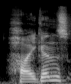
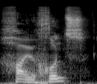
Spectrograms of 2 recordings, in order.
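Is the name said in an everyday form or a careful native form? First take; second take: everyday; native. First: The name is said in a casual everyday way. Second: The name is said in a careful native way. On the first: The speaker calls it wrong. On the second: The speaker calls it right.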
